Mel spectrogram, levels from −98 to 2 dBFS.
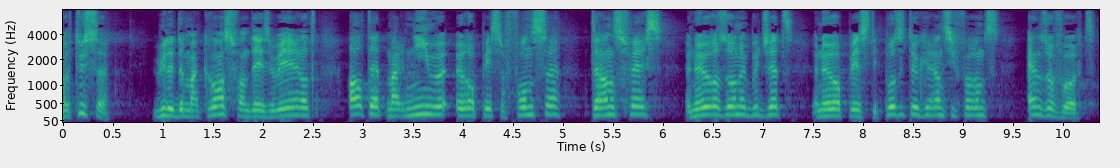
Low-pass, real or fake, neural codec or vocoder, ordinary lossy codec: none; real; none; none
